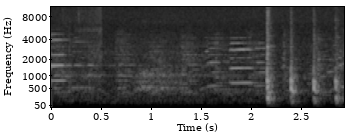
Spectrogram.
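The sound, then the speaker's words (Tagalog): Four quick, solid knocks on a door in an even rhythm, loud, after a stretch of faint steady tonal background sound. “may kumakatok ata.”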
